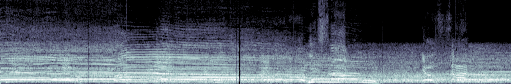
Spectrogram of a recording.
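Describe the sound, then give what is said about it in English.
A crowd boos together in a sustained, loud chorus, many voices overlapping in long, falling jeers that swell and fade over several seconds, booing Giants fans coming into the stadium. “We want a big boo here for when you see these loser Giant fans coming into the stadium.”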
